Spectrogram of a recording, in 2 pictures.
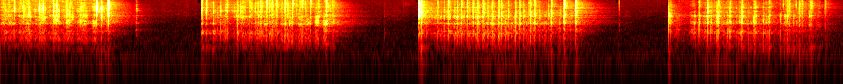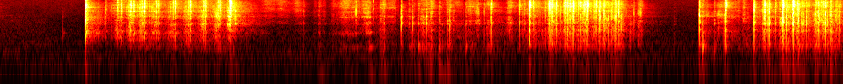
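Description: Long nails tap and click across a small, thin corrugated sheet-metal welcome sign with a ribbon bow attached, making bright, high metallic clinking. The sound comes in several short bursts of rapid, scratchy clicks separated by brief silences, and each click dies away almost instantly.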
